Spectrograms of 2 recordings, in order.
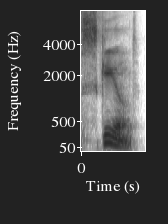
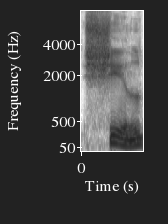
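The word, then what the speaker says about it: Scyld: his son was called skiled now those words that's not how they should be pronounced in Old English I believe they should be pronounced shafa and Shield or shield and those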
